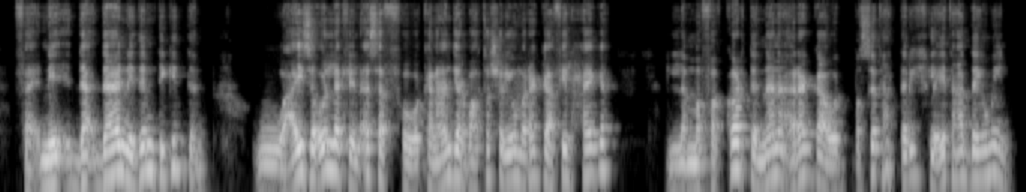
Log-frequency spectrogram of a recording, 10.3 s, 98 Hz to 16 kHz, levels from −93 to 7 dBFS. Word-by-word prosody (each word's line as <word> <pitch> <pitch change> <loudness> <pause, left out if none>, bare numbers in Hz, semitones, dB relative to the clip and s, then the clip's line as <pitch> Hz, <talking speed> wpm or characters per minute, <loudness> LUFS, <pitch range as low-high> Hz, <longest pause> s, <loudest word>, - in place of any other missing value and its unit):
فن 120 0 +1
ده، 130 +3 +2
ده 155 +4 +6
ندمت 165 +2 +3
جدًا. 185 - -6 0.5
وعايز 105 - +2
أقول 170 +2 +4
لك 170 -1 +2
للأسف 160 -6 -2
هو 105 -2 0
كان 105 - -4
عندي 155 +7 +1
14 150 +5 -3
يوم 140 0 0
أرجّع 140 +3 -1
فيه - - -1
الحاجة، 170 +4 -4 0.5
لما 105 +2 -2
فكّرت 185 +12 0
إن 115 0 0
أنا 150 +3 0
أرجّع 160 +2 +1
وبصّيت 105 +11 -4
على 185 +2 -9
التاريخ 155 -2 -6
لقيت 140 - -1
عدّى 150 0 -2
يومين. 155 +1 -4
150 Hz, 165 wpm, -22 LUFS, 115-165 Hz, 0.5 s, ده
